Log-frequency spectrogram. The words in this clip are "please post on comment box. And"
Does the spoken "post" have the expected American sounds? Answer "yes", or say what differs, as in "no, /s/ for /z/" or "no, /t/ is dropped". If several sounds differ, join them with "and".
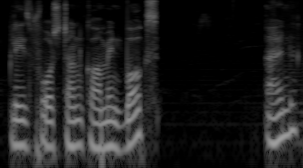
no, /f/ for /p/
